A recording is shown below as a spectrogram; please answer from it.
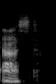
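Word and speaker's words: است: Name ma Valerie ast. All right? Notice how I didn't even say the hast, I just said ast.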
